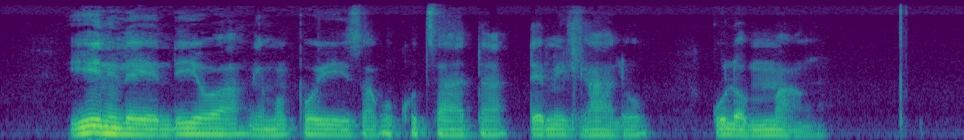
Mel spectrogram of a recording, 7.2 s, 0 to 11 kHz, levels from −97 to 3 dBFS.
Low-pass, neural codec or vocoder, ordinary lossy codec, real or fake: 9.9 kHz; none; Opus, 32 kbps; real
